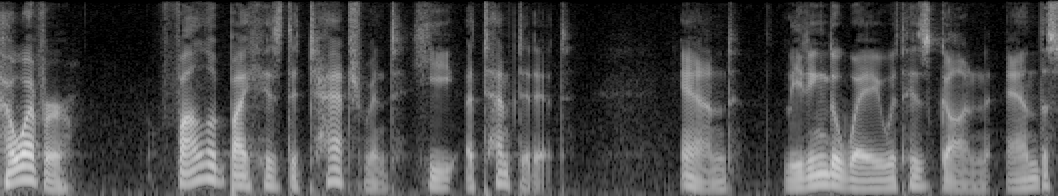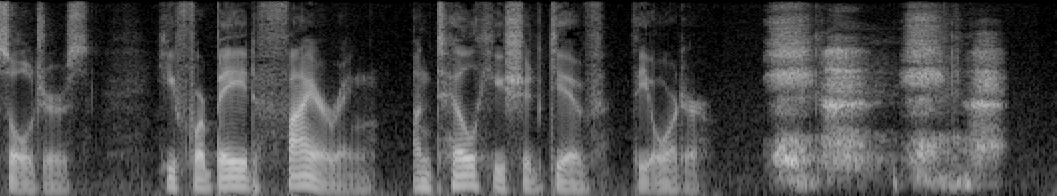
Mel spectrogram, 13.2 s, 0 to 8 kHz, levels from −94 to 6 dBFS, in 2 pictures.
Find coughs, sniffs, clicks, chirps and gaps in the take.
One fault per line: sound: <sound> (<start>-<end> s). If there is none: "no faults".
sound: sniff (11.4-12.9 s)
